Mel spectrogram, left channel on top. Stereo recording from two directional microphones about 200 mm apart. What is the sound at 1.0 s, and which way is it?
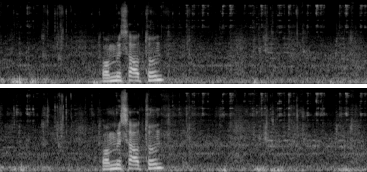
Speech, 15° left (ahead or behind).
